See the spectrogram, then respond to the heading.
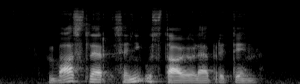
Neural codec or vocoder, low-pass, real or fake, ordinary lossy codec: vocoder, 44.1 kHz, 128 mel bands every 512 samples, BigVGAN v2; 19.8 kHz; fake; none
